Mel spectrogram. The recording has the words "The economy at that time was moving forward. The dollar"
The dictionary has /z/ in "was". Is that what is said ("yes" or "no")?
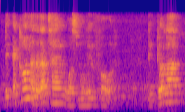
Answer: no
